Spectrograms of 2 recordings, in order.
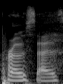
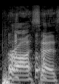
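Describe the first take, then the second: First: It is said with a Canadian pronunciation. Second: It is said with an American pronunciation. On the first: The speaker calls it wrong. "and not process" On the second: The speaker calls it right. "code switch up my language and say process"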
